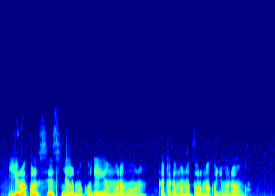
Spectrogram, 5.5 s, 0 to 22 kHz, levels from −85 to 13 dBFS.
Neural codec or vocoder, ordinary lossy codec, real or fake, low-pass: none; none; real; 9.9 kHz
